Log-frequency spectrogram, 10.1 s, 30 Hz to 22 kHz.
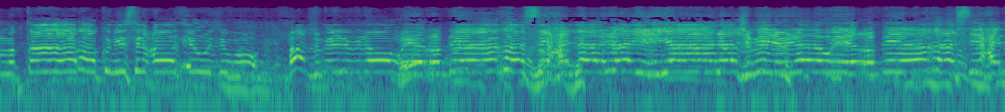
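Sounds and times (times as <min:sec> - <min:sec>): men chanting: 0:00.0 - 0:10.0.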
